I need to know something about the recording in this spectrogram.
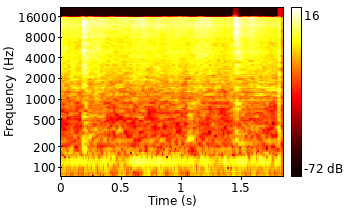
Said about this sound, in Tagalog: Ako nang gisa nga guys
